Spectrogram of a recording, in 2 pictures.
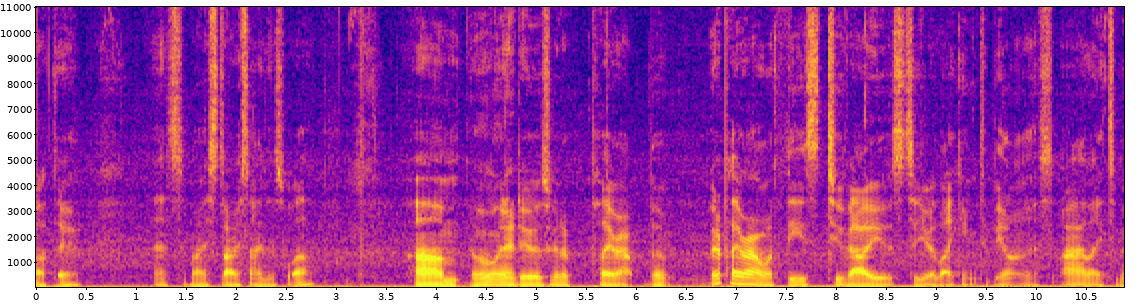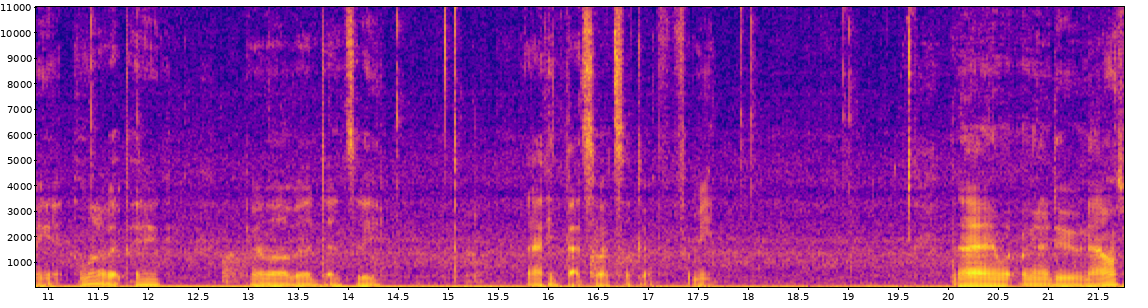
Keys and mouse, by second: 2.1 middle click, 4.6-8.2 drag, 8.8-11.4 drag, 11.8-14.4 drag, 15.3 click, 17.9 click.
